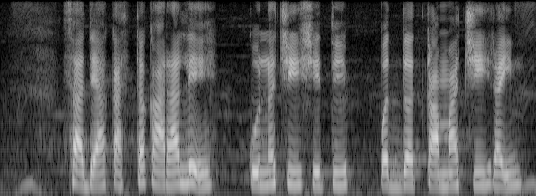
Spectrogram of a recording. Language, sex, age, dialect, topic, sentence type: Marathi, female, 60-100, Varhadi, agriculture, question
